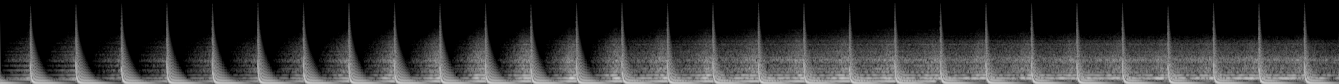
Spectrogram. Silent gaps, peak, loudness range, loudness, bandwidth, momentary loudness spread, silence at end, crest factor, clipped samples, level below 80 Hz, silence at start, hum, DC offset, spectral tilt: none; -6 dBFS; 2 LU; -21 LUFS; 12.5 kHz; 3 LU; 0 s; 14 dB; under 0.1%; -24 dBFS; 0 s; none; under 0.1%; -7.5 dB/octave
